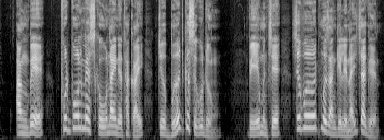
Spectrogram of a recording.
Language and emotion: Bodo, happy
